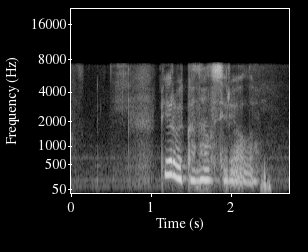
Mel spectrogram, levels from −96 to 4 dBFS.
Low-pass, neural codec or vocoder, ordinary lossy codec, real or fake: 7.2 kHz; none; none; real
